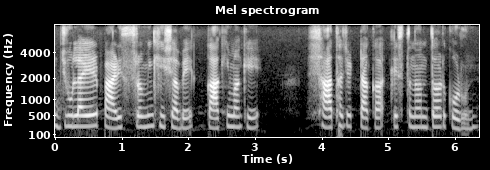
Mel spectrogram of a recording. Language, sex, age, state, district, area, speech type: Bengali, female, 18-30, West Bengal, South 24 Parganas, rural, read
